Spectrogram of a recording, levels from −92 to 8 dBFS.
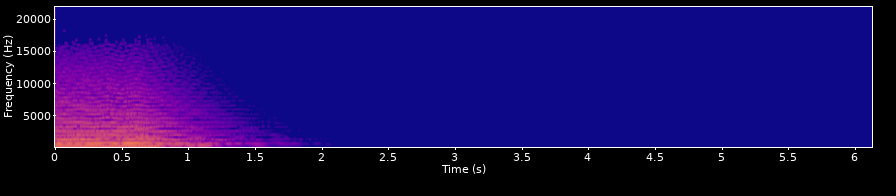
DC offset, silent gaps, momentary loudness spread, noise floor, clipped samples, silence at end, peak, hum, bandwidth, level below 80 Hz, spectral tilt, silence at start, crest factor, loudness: under 0.1%; none; 19 LU; -81 dBFS; under 0.1%; 4.9 s; -16 dBFS; none; 15 kHz; -48 dBFS; -5 dB/octave; 0 s; 22 dB; -32 LUFS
